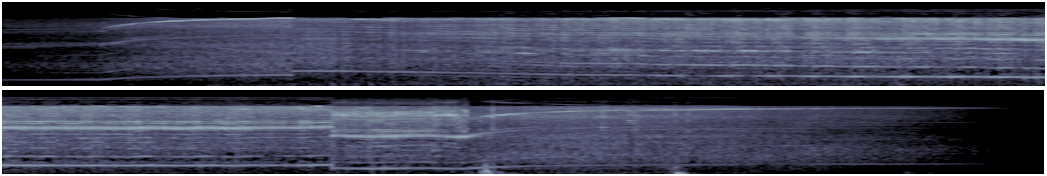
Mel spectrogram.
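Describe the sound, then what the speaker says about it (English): A Dremel rotary tool cuts through a metal post for cable railing with a steady high-pitched whine. It spins up, grinds continuously for about nine seconds with a brief dip as the load shifts, then winds down, heard close with no talking. "I'm going to use my trusty Dremel"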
